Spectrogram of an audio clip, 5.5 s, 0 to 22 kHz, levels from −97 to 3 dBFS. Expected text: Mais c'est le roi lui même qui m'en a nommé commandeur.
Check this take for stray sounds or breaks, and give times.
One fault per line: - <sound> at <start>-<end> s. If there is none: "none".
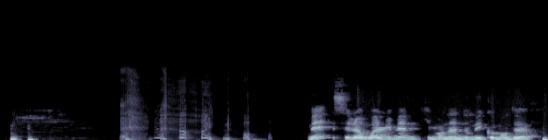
- laugh at 1.2-2.7 s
